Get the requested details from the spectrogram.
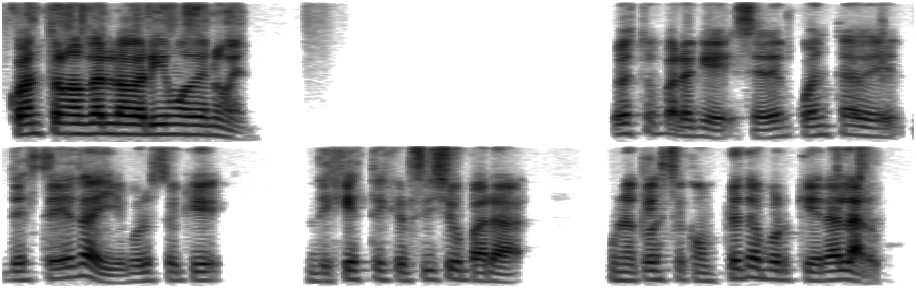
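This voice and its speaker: A man's voice: on the high side, fast, pauses often, a little mellow, no room sound, lo-fi sound. A man with a Chilean Spanish accent teaching a math class on a video call, explaining step by step and asking students questions. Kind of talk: online class lecture.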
